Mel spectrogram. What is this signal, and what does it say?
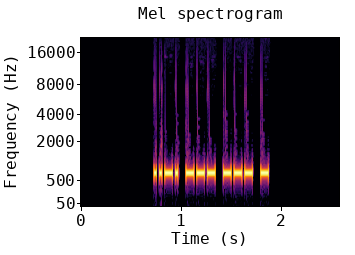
Morse code, heard as a keyed tone, about 46 wpm, 700 Hz. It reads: FOOT
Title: Sentences from Top 500 Words - New Word Drill - 45wpm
